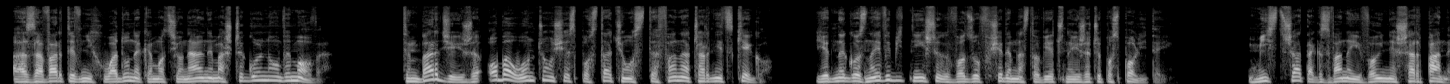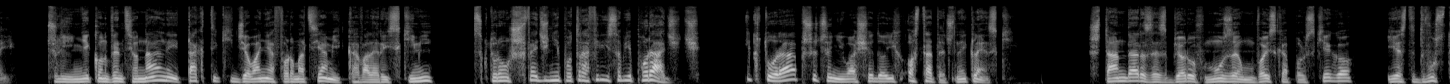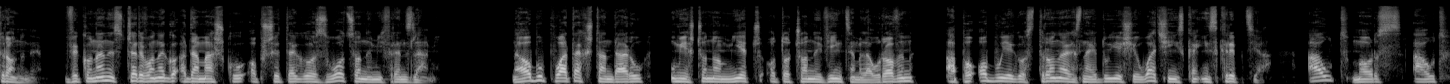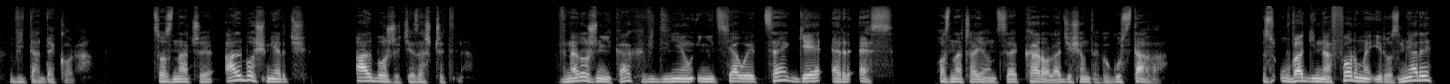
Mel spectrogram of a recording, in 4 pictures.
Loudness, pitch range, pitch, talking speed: -21 LUFS, 120-150 Hz, 135 Hz, 115 wpm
